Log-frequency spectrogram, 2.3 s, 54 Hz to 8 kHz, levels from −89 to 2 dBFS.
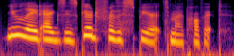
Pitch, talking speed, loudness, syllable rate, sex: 250 Hz, 255 wpm, -17 LUFS, 5.4 syllables/s, female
